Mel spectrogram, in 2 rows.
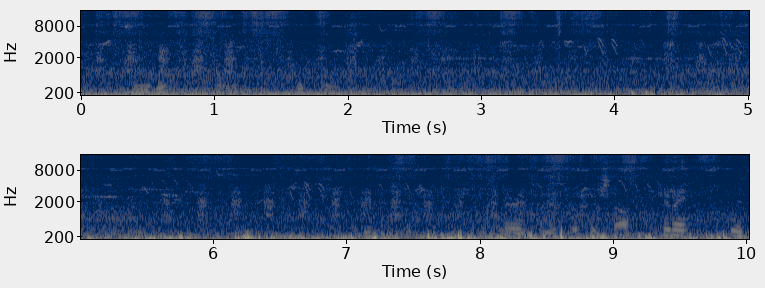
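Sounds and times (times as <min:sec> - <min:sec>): faint bird chirps: 0:01.1 - 0:08.1.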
